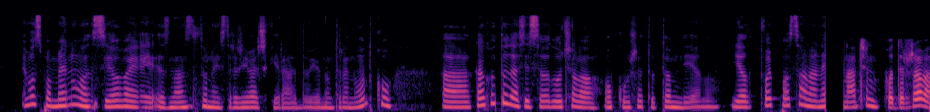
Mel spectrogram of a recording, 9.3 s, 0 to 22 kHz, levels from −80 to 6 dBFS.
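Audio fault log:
0.89 s, 1.35 s, 1.94 s: short stall from a late packet, three times. Each time the sound holds on its last moment and then carries on from exactly where it stopped. The holds last 30 ms, 50 ms and 70 ms and end at 0.94, 1.42 and 2.03 s. The jitter buffer ran dry waiting for a late packet and stretched what it had. No speech is skipped, unlike a lost packet. Instead the delay grows by the length of each hold, giving a drawn-out sound rather than a gap or a jump.
5.04–5.82 s: jitter buffer speed-up. The speech just before "okušati u tom dijelu" runs slightly fast, at about 105% of normal pace. The buffer had built up extra delay and trimmed it by cutting out tiny pitch-period slices again and again, removing roughly 50 ms in total. The pitch is unchanged, which sets it apart from a resampling or tape-speed fault. What you hear is a hurried rhythm, not a higher voice.
8.26 s to the end: input switched to a poorer device. 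Right after "tvoj posao na" there is a silence of about 0.19 s. The sound then comes back duller and boxier, with a level shift of about 5 dB, and a new background noise floor around 55 dB below the speech. Before the switch, the call codec carried content up to about 12 kHz, so this abrupt narrowing, along with the new tone and noise, likely comes from a change of microphone or a headset call profile, not from the codec.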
